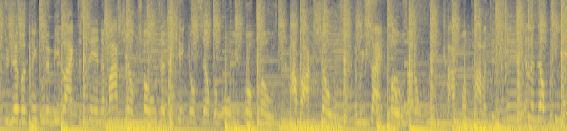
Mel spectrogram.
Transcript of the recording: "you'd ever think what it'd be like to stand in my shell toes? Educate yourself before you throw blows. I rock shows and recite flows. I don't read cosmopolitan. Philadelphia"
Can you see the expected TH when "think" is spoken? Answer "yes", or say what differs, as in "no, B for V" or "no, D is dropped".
yes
